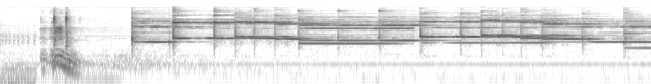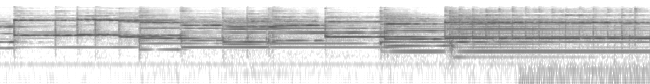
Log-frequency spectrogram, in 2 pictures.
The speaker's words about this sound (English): Dude, yeah, it's just them ringing the bells. And I always love the little extra one at the end. He's ringing ding, his little ding, bell, ding, a little ding, extra. But take a listen. Take a listen to this fun nostalgia.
